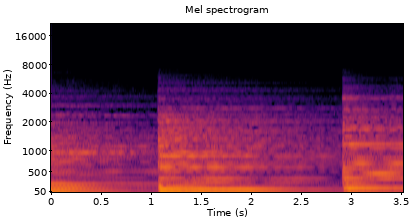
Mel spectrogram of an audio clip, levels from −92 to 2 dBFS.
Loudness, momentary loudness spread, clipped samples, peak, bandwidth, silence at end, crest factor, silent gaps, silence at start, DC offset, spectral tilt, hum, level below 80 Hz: -31 LUFS; 13 LU; under 0.1%; -16 dBFS; 5.4 kHz; 0 s; 14 dB; none; 0 s; under 0.1%; -9.5 dB/octave; none; -40 dBFS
